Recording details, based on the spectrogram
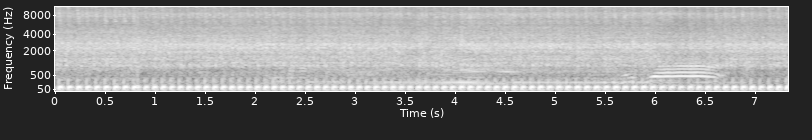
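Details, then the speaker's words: Yamaha NMAX 155 scooter, previously noisy engine, at first start after rollers, cover and water pump cleaning, remapped ECU: steady even single-cylinder putter at correct idle, no ticking, noise gone. "napakaganda iga agad ang unit ay naka remap tama lang yung idol natin"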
